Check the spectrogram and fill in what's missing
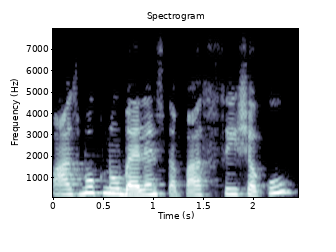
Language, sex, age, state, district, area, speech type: Gujarati, female, 45-60, Gujarat, Anand, urban, read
